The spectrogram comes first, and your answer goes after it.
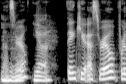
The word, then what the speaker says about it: Azrael: Is that how you pronounce it? Azrael?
